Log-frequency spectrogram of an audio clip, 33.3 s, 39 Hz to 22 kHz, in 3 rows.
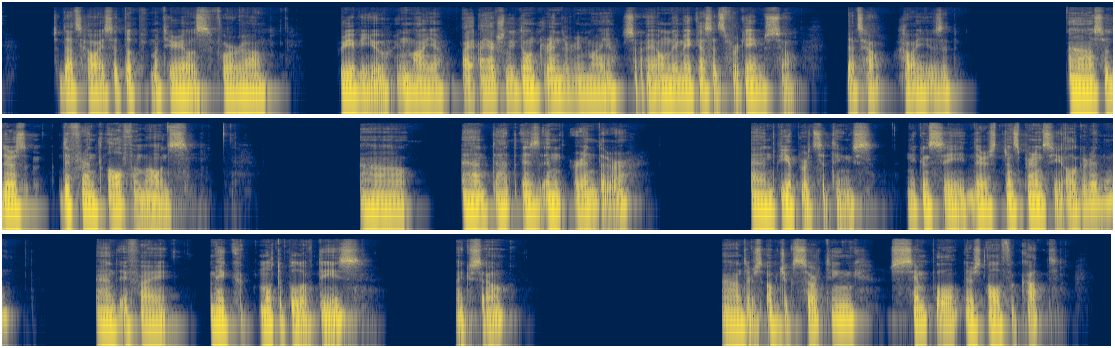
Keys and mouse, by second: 0.1 alt+click, 0.7 click, 1.0 alt+middle click, 1.2 alt+right click, 1.3 alt+click, 2.2 alt+right click, 2.4 alt+middle click, 2.9 alt+right click, 8.3 alt+right click, 8.5 alt+middle click, 9.2 alt+Tab, 10.2 alt+click, 10.9 click, 12.1 alt+right click, 12.6 alt+click, 12.8 alt+middle click, 13.1 alt+right click, 14.1 click, 18.7 click, 21.0 click, 21.8 click, 22.4 alt+right click, 22.9 click, 22.9-24.1 typing, 23.4 click, 23.9 ctrl+d, 24.7 alt+click, 25.6 ctrl+d, 25.8 w, 26.1 click, 26.5 ctrl+d, 26.7 w, 26.9 click, 27.4 `, 27.6 click, 27.8 alt+middle click, 28.1 alt+click, 28.9 click, 29.6 click, 30.5 click, 32.0 click, 32.6 alt+middle click, 32.8 alt+right click, 33.2 alt+middle click.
